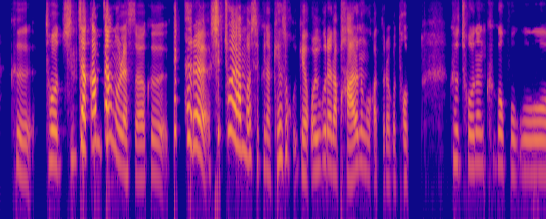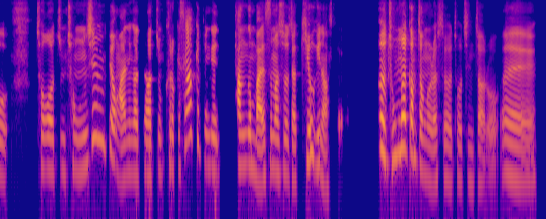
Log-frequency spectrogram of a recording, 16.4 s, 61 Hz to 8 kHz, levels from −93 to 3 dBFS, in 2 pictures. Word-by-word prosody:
그 440 Hz, -, -8 dB, 0.2 s
저 225 Hz, -1 st, +1 dB
진짜 235 Hz, +7 st, +7 dB
깜짝 335 Hz, +4 st, +8 dB
놀랐어요. 170 Hz, -8 st, -1 dB
그 455 Hz, -, -9 dB
팩트를 350 Hz, -9 st, +3 dB
10 415 Hz, 0 st, +4 dB
초에 440 Hz, +1 st, +5 dB
1 305 Hz, -5 st, +7 dB
번씩 230 Hz, -3 st, -3 dB
그냥 185 Hz, -4 st, -8 dB
계속 245 Hz, +4 st, -7 dB
이렇게 175 Hz, -, -4 dB
얼굴에다 200 Hz, 0 st, -2 dB
바르는 195 Hz, +6 st, +1 dB
것 170 Hz, -, -15 dB
같더라고 150 Hz, 0 st, -12 dB
덧 170 Hz, -2 st, -11 dB, 0.6 s
그래서 225 Hz, -1 st, -10 dB
저는 205 Hz, 0 st, -6 dB
그거 205 Hz, 0 st, -8 dB
보고 180 Hz, -1 st, -9 dB, 0.4 s
'저거 190 Hz, -1 st, -5 dB
좀 185 Hz, 0 st, -16 dB
정신병 220 Hz, -, -4 dB
아닌가.' 170 Hz, +3 st, -1 dB
제가 170 Hz, -1 st, -1 dB
좀 185 Hz, -, -13 dB
그렇게 195 Hz, 0 st, -11 dB
생각했던 345 Hz, -, -1 dB
게 190 Hz, -2 st, -4 dB, 0.2 s
방금 205 Hz, -1 st, 0 dB
말씀하셔서 175 Hz, +3 st, 0 dB
제가 155 Hz, -2 st, -7 dB
기억이 220 Hz, +5 st, -3 dB
났어요. -, -, -8 dB, 0.7 s
예 280 Hz, -3 st, +6 dB
정말 260 Hz, +6 st, +4 dB
깜짝 250 Hz, -8 st, 0 dB
놀랐어요 155 Hz, 0 st, -9 dB
저 155 Hz, +1 st, -16 dB
진짜로. 145 Hz, -1 st, -12 dB
예. 155 Hz, -, -4 dB
200 Hz, 350 characters per minute, -25 LUFS, 175-260 Hz, 0.7 s, 깜짝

